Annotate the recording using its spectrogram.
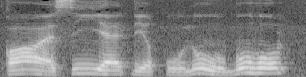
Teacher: Qasiyati qulubuhum, mim mati bertemu mim, masukkan mim pertama ke dalam mim yang kedua, dengung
